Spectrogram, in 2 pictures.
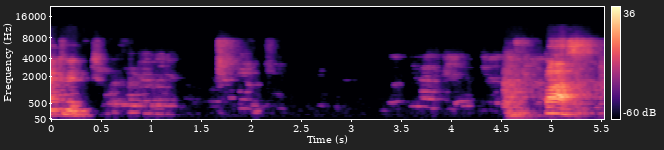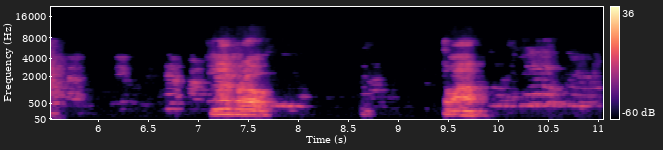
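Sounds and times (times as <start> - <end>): man speaking: 0.0 - 0.6, 4.9 - 5.5, 7.2 - 7.8, 9.5 - 10.0.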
